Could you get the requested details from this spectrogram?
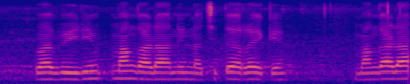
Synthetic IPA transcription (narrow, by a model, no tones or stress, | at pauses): βaβiɺimaŋɡaɺaninat͡ʃʰit̪ʼɛɾɛkʼɛ | maŋɡaɺa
